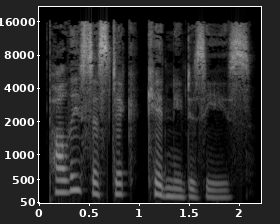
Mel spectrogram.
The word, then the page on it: polycystic kidney disease: American English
